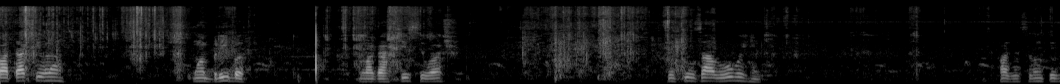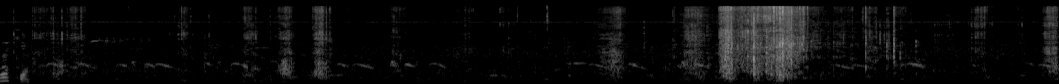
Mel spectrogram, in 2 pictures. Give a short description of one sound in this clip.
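Dry palm fibres rustle and tear as hands pull them from a trunk.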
